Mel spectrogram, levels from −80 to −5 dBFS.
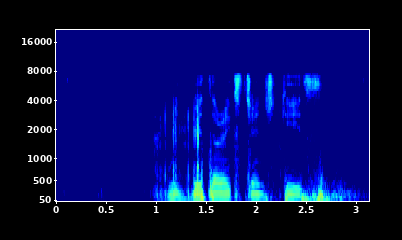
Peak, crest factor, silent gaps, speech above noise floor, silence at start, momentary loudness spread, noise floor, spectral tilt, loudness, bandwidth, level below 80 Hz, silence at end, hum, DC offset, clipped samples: -24 dBFS; 24 dB; none; 39 dB; 0.95 s; 11 LU; -84 dBFS; -4 dB/octave; -45 LUFS; 9 kHz; -62 dBFS; 0.15 s; none; under 0.1%; under 0.1%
